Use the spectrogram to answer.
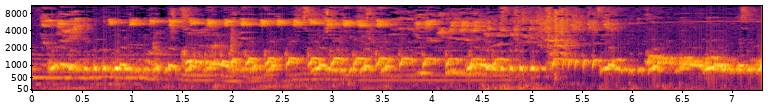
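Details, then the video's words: Cemani-type zebra doves in loud, clear song: dense, continuous rippling coo trills overlapping, with a thin high whistled line from another bird and a low steady tone in the background. "Perkutut Cemani Gacor Suara Berirama Besar Lantang dan Jernih"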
